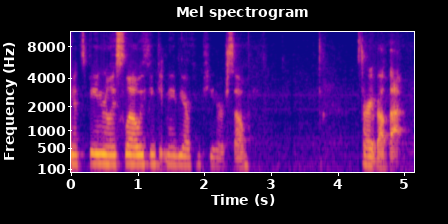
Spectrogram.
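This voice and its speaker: The pace of this woman's speech is fairly quick. Her pitch sits in the medium range. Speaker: network marketing team leader. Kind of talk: webinar training. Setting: online video broadcast. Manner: fast.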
